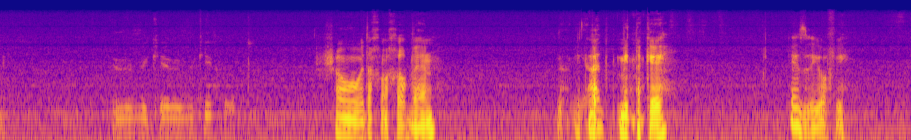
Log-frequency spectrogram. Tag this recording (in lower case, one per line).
speech
outside, rural or natural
